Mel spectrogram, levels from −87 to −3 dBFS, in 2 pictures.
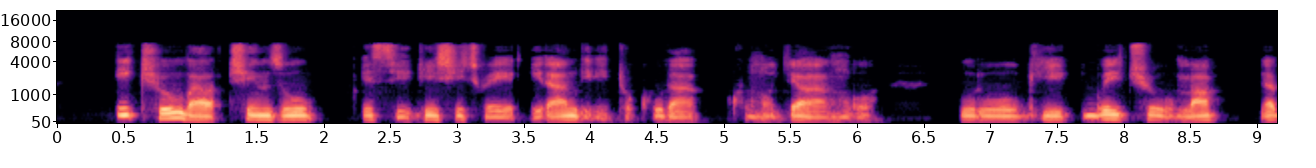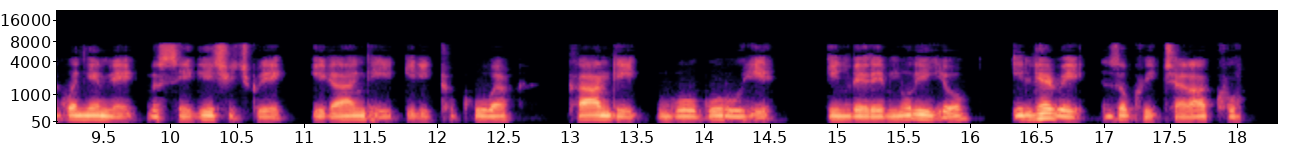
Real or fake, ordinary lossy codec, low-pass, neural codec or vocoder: fake; MP3, 48 kbps; 7.2 kHz; codec, 16 kHz, 1 kbps, FunCodec, trained on LibriTTS, 50 frames a second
